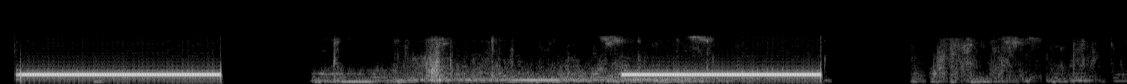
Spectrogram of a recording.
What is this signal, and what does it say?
Ringback tone (North America), 440 + 480 Hz.
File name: rg-1600-unknown- - - .2335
